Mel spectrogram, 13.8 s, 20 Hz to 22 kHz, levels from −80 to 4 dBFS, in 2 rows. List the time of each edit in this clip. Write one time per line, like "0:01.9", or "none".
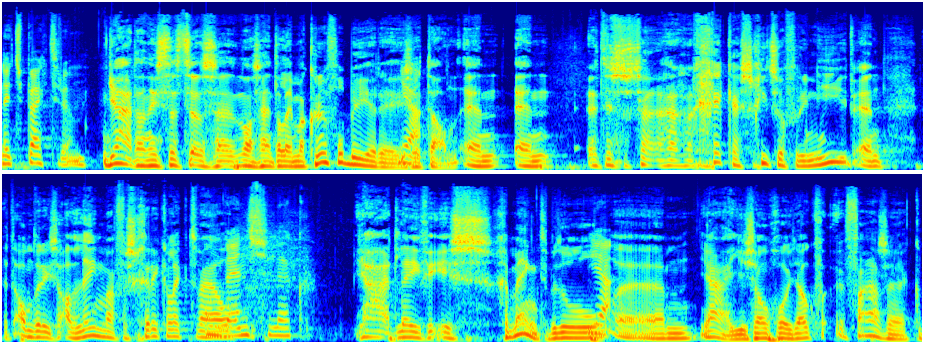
0:06.4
